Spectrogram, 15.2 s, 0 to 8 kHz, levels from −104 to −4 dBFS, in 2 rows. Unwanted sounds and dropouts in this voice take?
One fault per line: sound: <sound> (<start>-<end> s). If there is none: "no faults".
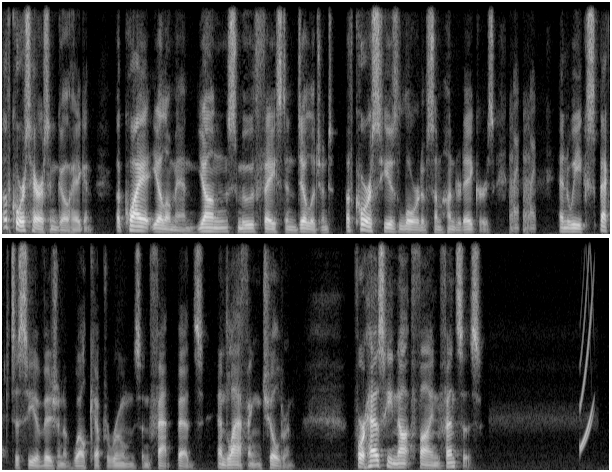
sound: laugh (6.3-6.7 s)
sound: chirp (14.8-15.0 s)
